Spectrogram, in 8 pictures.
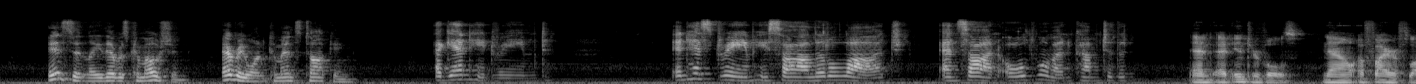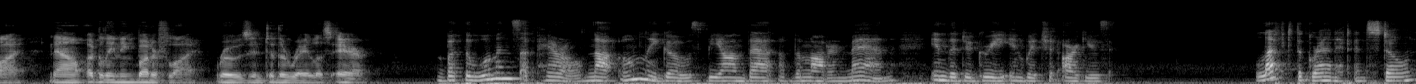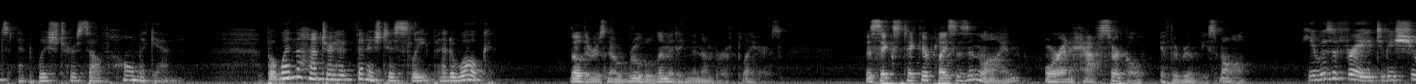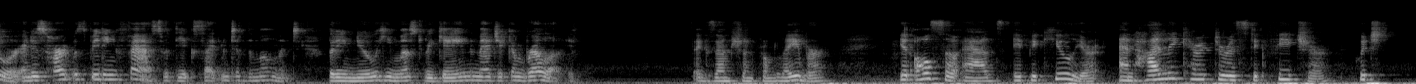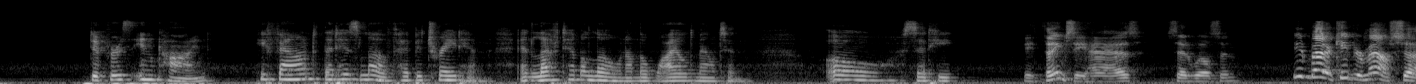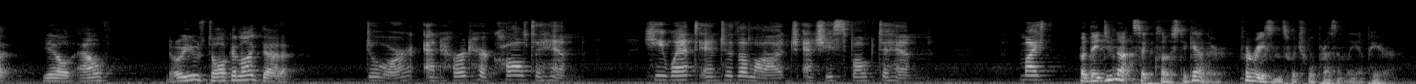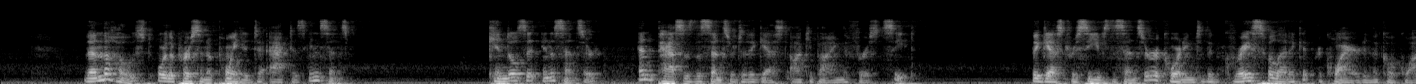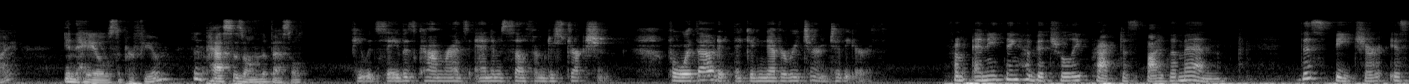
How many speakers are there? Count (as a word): seven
